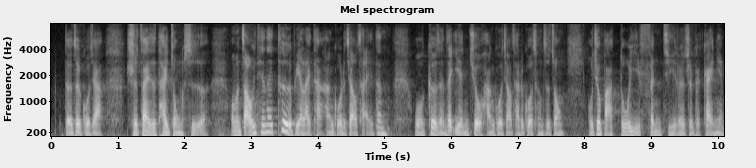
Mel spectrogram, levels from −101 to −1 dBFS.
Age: 30-49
